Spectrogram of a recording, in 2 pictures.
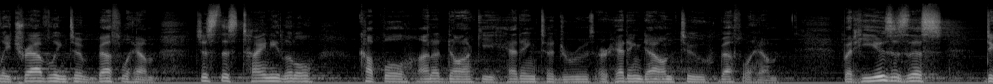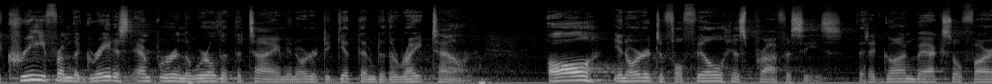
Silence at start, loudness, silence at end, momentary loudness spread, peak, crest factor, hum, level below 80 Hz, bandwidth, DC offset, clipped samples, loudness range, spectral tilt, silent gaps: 0 s; -30 LUFS; 0 s; 13 LU; -12 dBFS; 20 dB; none; -44 dBFS; 18 kHz; under 0.1%; under 0.1%; 6 LU; -4.5 dB/octave; none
